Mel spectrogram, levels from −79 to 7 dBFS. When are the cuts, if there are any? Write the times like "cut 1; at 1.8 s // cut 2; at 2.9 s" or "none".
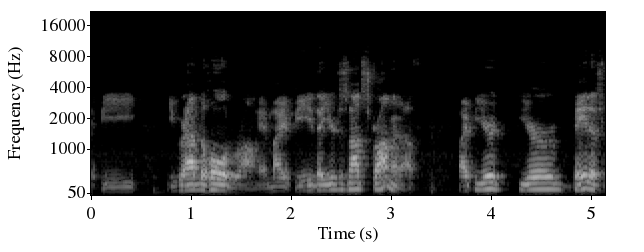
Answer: none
